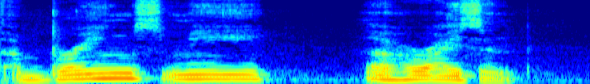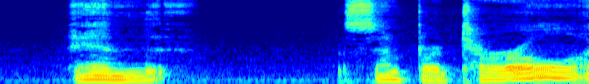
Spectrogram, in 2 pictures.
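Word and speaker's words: Sempiternal: me the horizon and serural I think is how you say that. Uh, S E M Tural Saturural. I think that's how you pronounce it.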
